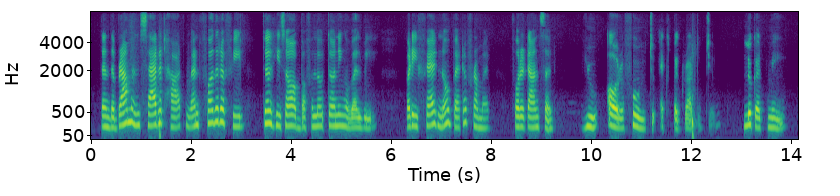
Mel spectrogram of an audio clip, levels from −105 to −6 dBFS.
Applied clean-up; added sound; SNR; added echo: neural separator model SepFormer DNS4.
